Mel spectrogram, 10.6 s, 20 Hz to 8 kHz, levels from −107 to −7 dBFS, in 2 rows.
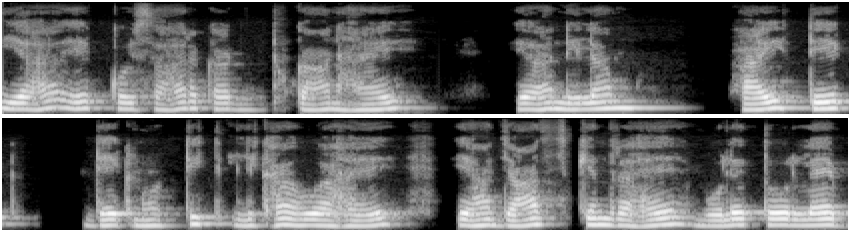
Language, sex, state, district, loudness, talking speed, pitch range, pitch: Hindi, male, Chhattisgarh, Balrampur, -19 LUFS, 130 wpm, 155-175 Hz, 165 Hz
